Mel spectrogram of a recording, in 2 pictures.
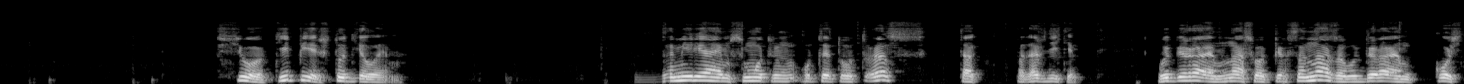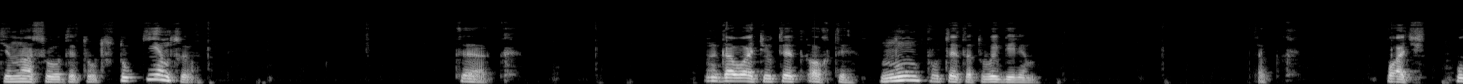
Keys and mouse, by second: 0.4 space, 1.5 space, 3.7-5.0 middle drag, 5.4 shift+middle click, 7.0 shift+middle click, 8.4-8.9 drag, 12.3 click, 13.9 shift+click, 15.5-16.9 shift+middle drag, 17.5-20.4 shift+middle drag, 21.8 shift+click, 25.4 shift+middle click, 27.5 shift+middle click.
